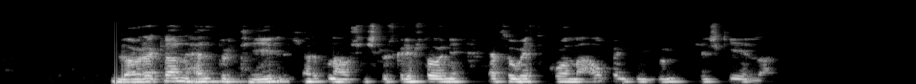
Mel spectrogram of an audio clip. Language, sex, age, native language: Icelandic, male, 60-69, Icelandic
